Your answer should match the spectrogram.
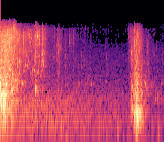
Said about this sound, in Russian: Струящаяся вода ручья.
